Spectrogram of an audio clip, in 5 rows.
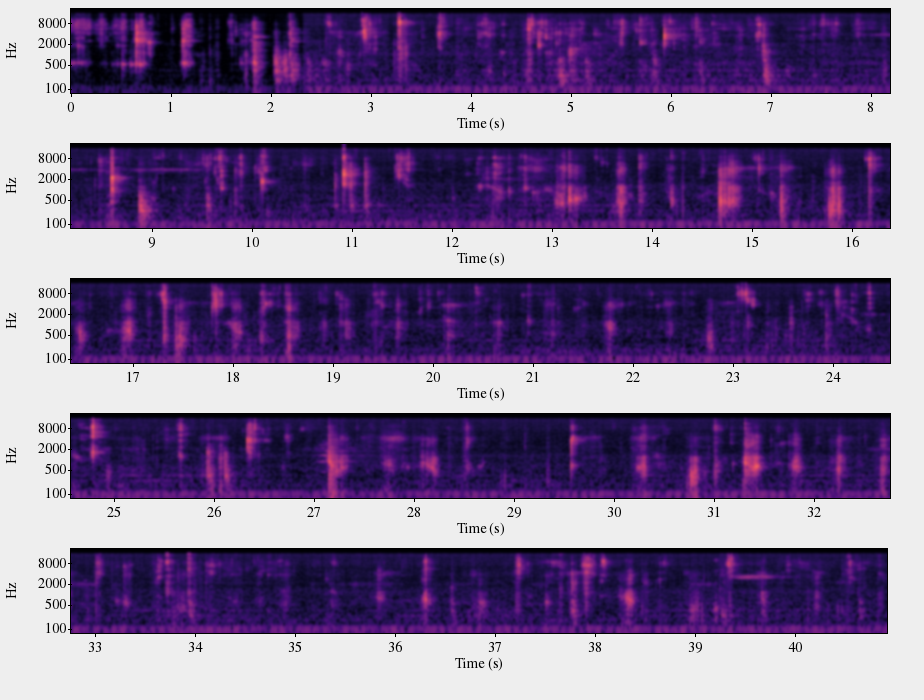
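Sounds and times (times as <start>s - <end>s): wet chewing sounds: 0.0s - 40.9s.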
